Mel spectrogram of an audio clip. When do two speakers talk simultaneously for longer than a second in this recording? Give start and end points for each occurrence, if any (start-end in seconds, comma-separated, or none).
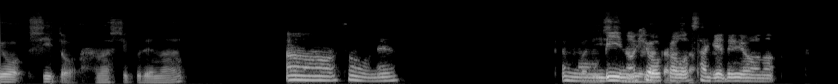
5.8-7.1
